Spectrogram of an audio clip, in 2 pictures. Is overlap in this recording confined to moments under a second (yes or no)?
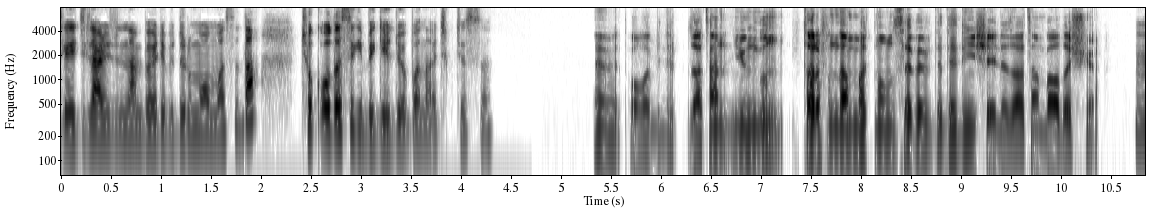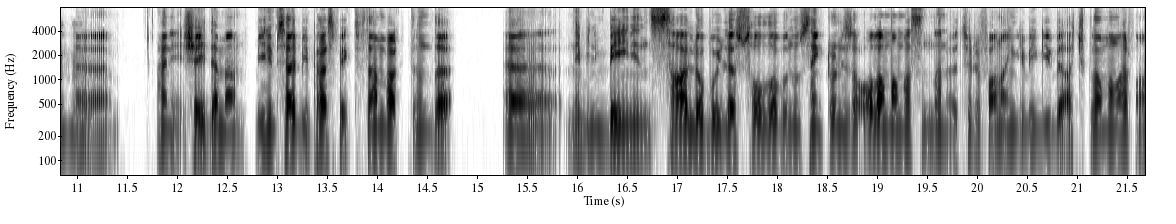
yes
